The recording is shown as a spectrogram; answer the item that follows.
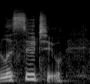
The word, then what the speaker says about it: Lesotho: And he mentioned one project in the tiny landlocked African country of Lesotho, which, if memory serves me, he said it correctly, Lesotho.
